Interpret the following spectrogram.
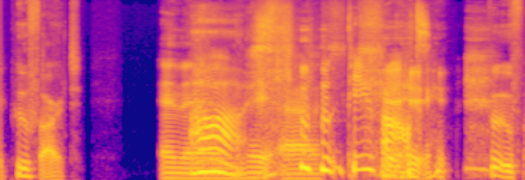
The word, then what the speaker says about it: Poohfart: It's spelled POOHFART, poofart, like poofart. That's how I say it.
